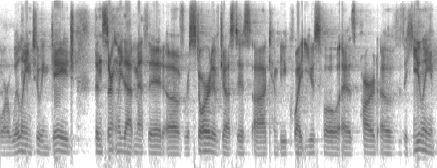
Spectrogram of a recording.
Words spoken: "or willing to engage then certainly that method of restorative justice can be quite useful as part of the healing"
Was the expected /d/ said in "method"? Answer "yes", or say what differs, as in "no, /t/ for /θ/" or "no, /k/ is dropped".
yes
